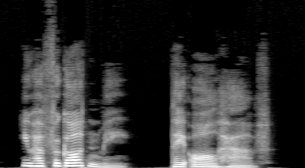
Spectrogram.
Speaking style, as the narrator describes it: she said wistfully

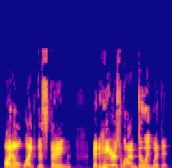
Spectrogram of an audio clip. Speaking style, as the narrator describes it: screaming

